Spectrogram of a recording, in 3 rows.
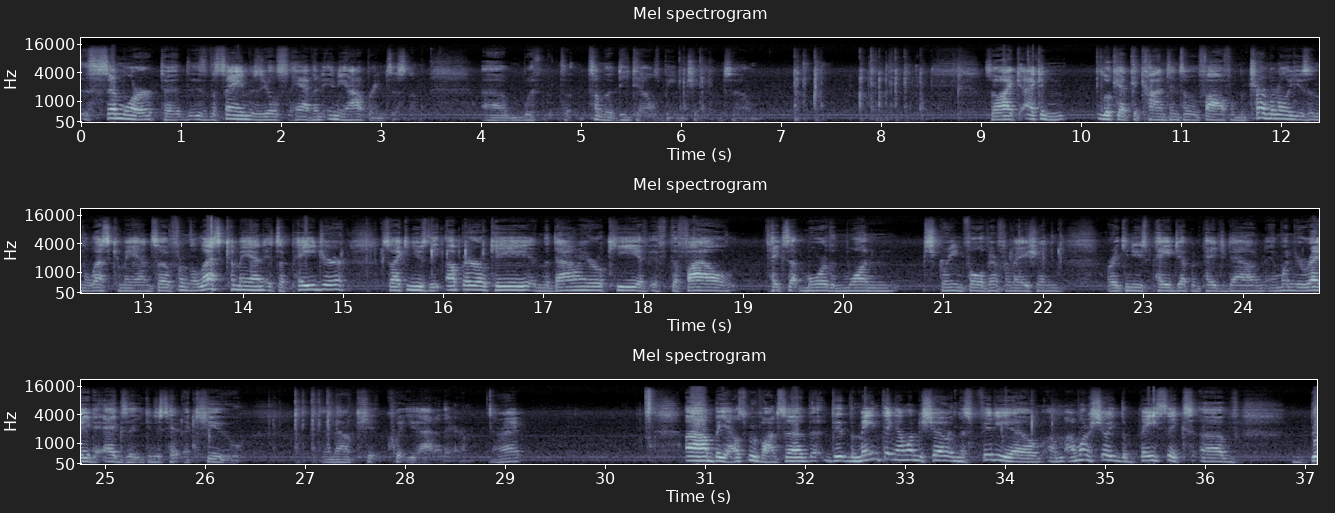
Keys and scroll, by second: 7.1-9.6 typing, 15.8-16.5 typing, 22.2 Up, 22.3 Up, 26.0 q, 34.4 Down.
